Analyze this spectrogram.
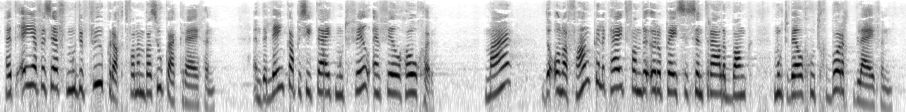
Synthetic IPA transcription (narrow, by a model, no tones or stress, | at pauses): ɦəteɛfɛsɛfmut̚dəvyːɹkrɑχtfɑnənbazukakrɛjχən | ɛndəlejnkɑpasitɛjtmutfɪːlˠɛnv̥eːlˠɦowχəɹ | maːɹ | dəʔɔnɑfɦɑŋkələkɦɛjtfɑndəʔøːɾopejsəsɛntraːləbɑŋk | mutʋɛlˠχutχəbɔrχd̚blɛjvən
